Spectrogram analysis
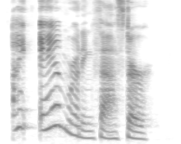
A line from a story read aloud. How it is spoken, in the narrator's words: I snapped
